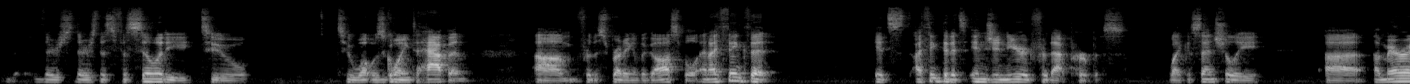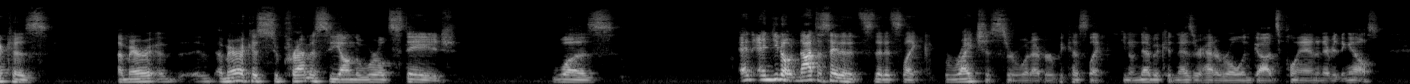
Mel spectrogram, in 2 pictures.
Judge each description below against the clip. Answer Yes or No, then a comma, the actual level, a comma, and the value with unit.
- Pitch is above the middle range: No, low, 110 Hz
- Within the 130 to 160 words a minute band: Yes, average, 155 wpm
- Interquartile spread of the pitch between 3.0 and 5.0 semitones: Yes, average, 3.6 semitones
